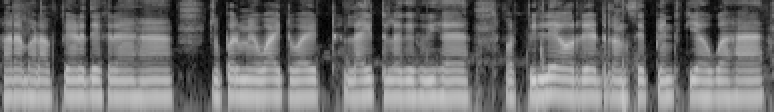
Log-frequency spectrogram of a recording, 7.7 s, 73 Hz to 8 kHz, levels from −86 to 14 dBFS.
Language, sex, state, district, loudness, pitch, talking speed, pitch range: Hindi, male, Jharkhand, Palamu, -16 LUFS, 140 Hz, 185 wpm, 140-145 Hz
